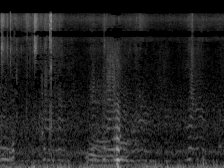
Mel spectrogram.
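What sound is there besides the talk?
honey bees buzzing around an opened beehive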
